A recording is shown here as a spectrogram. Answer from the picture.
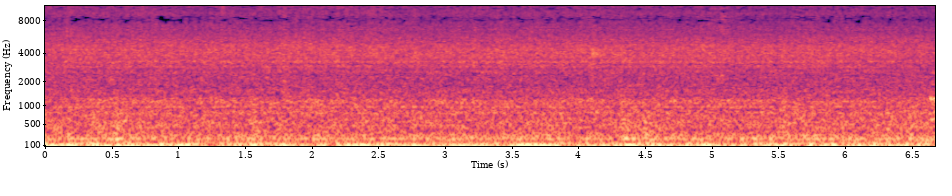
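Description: Steady low rumble of the Saphir Odoriko, an E261-series electric express train, running along the line, heard from inside the passenger car.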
